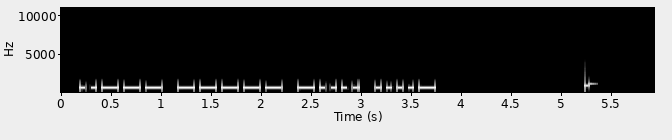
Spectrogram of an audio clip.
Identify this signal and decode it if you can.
Morse code, heard as a keyed tone, about 22 wpm, 700 Hz. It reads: 2064
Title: CWT Exchange 22wpm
